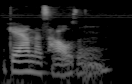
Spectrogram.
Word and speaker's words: Germershausen: So, But I have a German boss at work, and she told me the correct way to say my last name, and it's something like Germershausen. I don't know, something like that.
